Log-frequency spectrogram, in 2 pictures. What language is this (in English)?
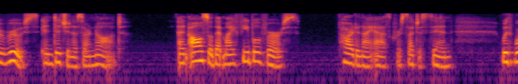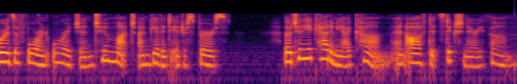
English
